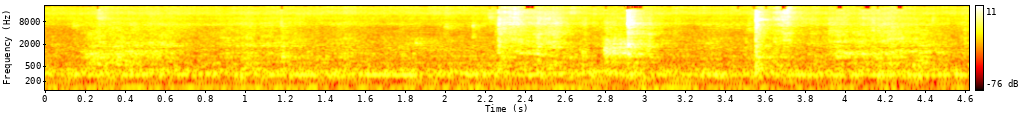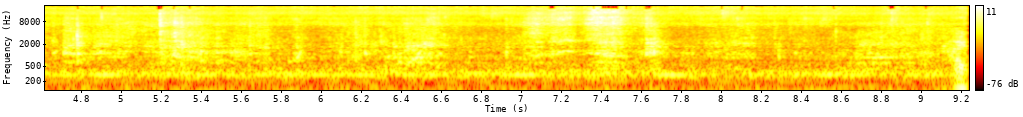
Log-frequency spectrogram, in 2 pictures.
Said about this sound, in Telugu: ఇది ఇప్పుడు ఉండలు లేకుండా మిక్స్ చేసుకోవాలి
